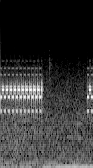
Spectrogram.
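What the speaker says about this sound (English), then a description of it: "I can't get the phone to stop ringing." A phone rings in the Batman: The Telltale Series video game, two bursts of an electronic ring separated by a pause, with a low hum underneath.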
